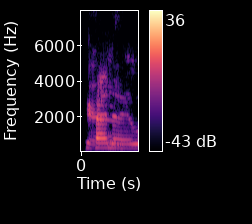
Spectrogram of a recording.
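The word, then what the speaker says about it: Penei: I think it's like Penae, like Penae vodka sauce.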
